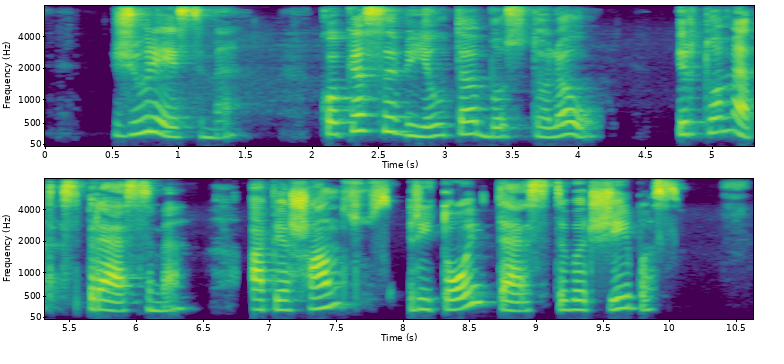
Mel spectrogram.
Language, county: Lithuanian, Kaunas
